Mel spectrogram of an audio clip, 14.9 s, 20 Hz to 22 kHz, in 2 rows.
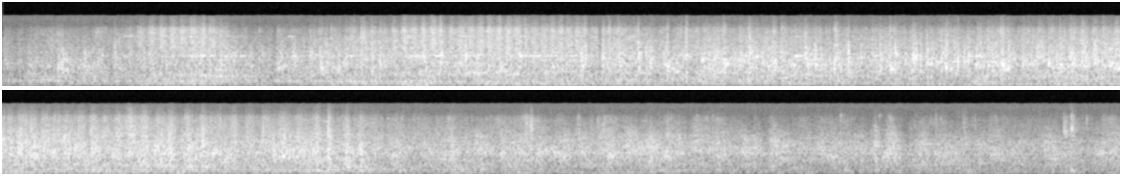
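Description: Engine of an early-1900s open motor car clattering steadily as the car drives over cobblestones and pulls up, easing off a little about ten seconds in.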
